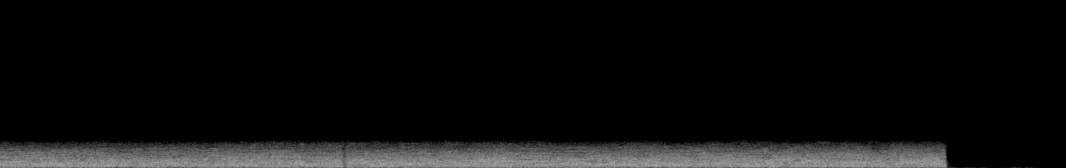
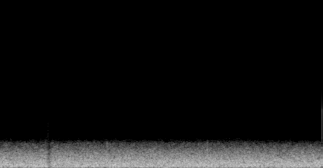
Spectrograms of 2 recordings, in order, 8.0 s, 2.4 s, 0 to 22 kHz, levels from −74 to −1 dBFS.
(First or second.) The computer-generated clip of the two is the first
